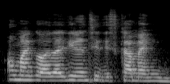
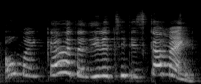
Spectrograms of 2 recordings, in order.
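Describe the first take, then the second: First: Unimpressed mock surprise, near usual pitch; indifferent reaction. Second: Much higher-pitched gushing shock; mock astonishment. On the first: Reader reporting her real reaction to the twist, indifferent. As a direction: say it as if you couldn't care less. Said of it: "but I couldn't care less". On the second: Reader imagining a plot twist that landed, mock astonishment. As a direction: act out a shocked reader's high squeal. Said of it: "then I would be like".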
